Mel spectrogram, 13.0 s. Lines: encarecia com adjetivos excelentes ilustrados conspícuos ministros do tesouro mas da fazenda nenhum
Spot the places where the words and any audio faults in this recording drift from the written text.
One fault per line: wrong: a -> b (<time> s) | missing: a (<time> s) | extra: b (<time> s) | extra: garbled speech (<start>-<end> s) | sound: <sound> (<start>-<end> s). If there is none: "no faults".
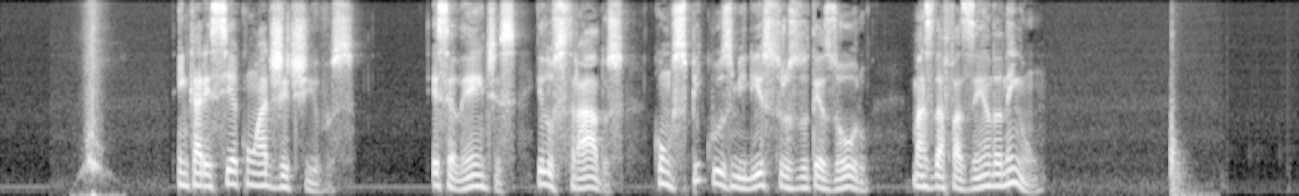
sound: whoosh (0.7-1.3 s)
sound: thud (11.7-12.2 s)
